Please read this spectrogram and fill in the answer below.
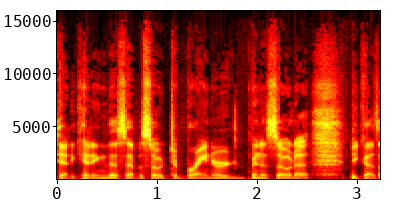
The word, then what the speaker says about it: Brainerd: This is the Material Podcast, episode number 218, or 218, as some would say, is the area code in northern Minnesota, including Brainerd, which I'm assuming is how you pronounce that word. – Yes.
